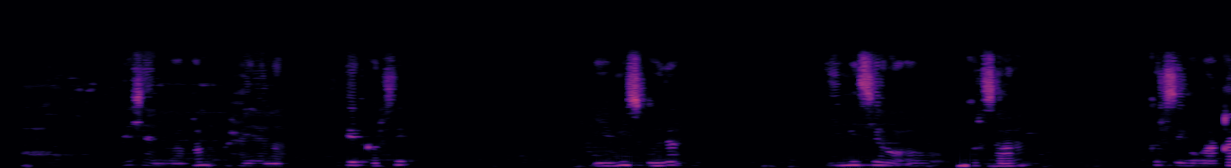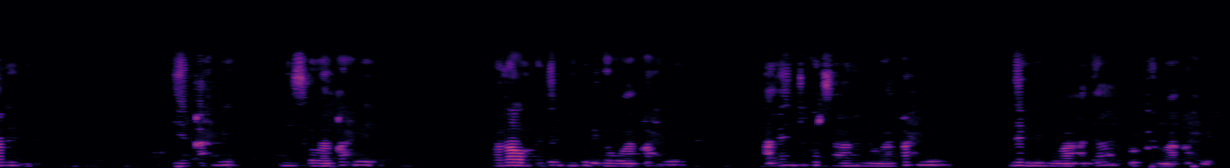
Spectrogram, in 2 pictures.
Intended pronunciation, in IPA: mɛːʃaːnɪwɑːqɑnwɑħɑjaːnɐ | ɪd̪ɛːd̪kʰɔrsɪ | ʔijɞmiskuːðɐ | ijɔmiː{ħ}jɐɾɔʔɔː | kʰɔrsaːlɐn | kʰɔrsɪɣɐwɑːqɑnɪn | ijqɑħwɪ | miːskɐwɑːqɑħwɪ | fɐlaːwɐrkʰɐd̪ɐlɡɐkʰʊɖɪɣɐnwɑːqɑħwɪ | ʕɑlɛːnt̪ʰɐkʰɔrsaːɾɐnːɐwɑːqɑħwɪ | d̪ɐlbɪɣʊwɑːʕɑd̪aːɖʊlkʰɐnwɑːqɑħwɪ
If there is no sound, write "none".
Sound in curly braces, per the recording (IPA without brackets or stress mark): s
